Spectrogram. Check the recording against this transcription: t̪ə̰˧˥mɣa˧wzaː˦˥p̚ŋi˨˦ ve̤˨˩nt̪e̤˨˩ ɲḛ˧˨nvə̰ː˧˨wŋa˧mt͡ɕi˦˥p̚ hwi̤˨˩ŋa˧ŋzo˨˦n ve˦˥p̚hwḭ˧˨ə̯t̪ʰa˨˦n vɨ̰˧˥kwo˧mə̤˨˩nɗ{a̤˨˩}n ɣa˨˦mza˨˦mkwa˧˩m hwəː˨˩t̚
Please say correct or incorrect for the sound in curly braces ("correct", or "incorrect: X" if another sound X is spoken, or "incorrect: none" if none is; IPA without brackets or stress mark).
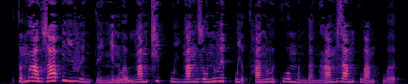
correct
